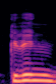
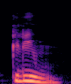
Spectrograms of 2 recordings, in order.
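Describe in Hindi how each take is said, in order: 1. यह kr से शुरू होता है और ng पर खत्म होता है। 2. यह kr से शुरू होता है और m पर खत्म होता है। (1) "कोई इसे क्रिंग बोलता है" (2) "इसका जो सही उच्चारण है वो है क्रीम"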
